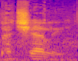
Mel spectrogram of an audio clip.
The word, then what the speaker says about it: Pacelli: october the 9th right 950 what hey what was his name again eugenio pikelli p-a-c-e-l-l-i i think that's pronounced pachelli it's italian you're giving him a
